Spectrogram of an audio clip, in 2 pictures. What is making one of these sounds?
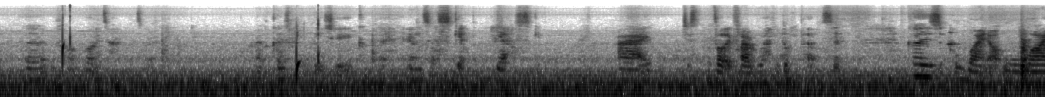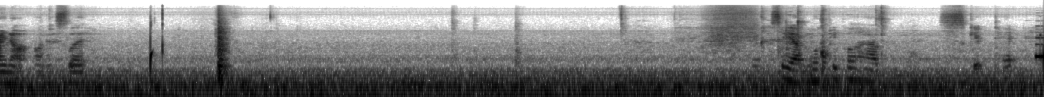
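A young woman talks casually into a microphone, close by.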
